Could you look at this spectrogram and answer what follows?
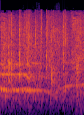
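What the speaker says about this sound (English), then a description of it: "Oh, the crowd is ready." An arena crowd at a League of Legends esports match claps and cheers in a brief, dense, loud wash of applause.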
